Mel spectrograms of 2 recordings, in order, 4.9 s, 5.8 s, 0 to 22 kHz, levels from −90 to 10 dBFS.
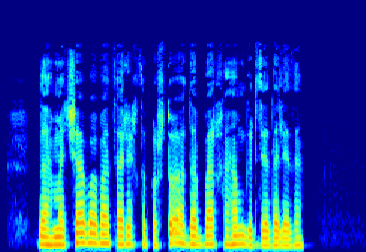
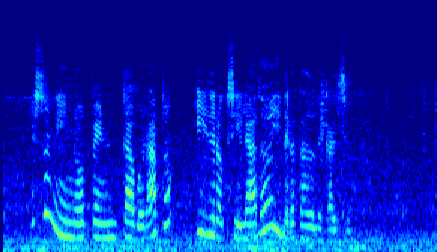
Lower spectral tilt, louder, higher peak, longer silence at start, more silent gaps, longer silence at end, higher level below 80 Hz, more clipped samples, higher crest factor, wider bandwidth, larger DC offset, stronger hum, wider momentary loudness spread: first, -8 dB/octave vs -4.5 dB/octave; first, -18 LUFS vs -43 LUFS; first, -2 dBFS vs -24 dBFS; first, 0.5 s vs 0.05 s; neither; first, 0.85 s vs 0 s; about the same, -58 dBFS vs -58 dBFS; neither; about the same, 16 dB vs 18 dB; second, 9.8 kHz vs 15.5 kHz; neither; neither; second, 7 LU vs 19 LU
